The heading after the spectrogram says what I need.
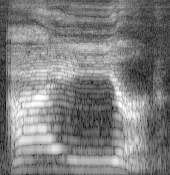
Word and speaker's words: iron: Remember pronunciation iron. It has the sound like tire and fire and drier.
